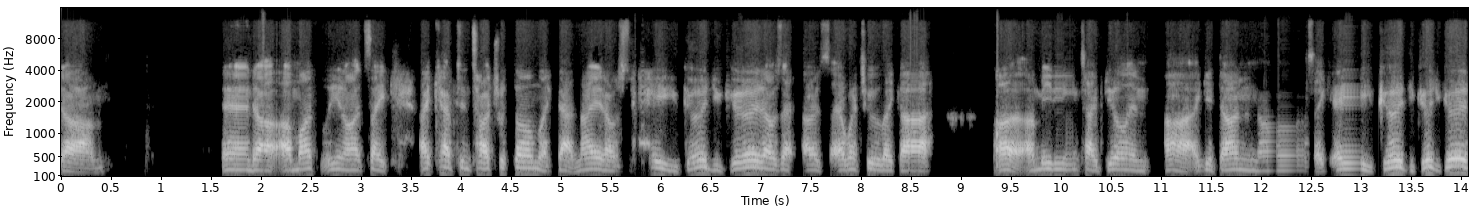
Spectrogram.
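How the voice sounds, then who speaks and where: A man in his twenties speaks as a guest in a casual interview. His voice is husky and gravelly, and he talks slangy and earnest, swearing freely and acting out both sides of the conversations he recalls. The recording sounds dry and a bit dull, like a lo-fi setup. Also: lowish voice, fairly even intonation, moderate pace, no room sound. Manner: slangy, swears freely, says "bro" a lot; retells scenes by voicing both sides of the talk. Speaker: interview guest, pro fighter.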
